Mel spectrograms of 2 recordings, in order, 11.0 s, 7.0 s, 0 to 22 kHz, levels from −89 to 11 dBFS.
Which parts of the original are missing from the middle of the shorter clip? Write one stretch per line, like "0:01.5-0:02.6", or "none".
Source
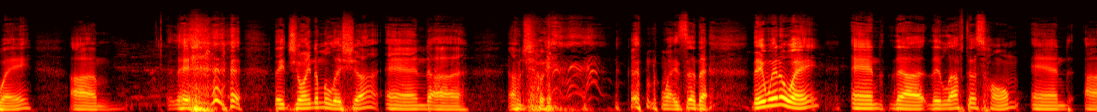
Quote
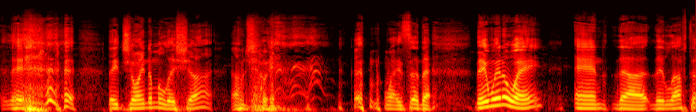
0:03.8-0:04.9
